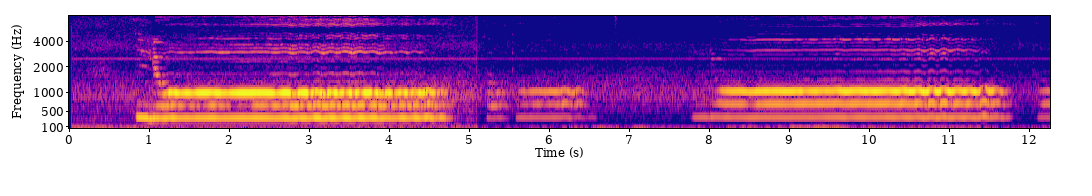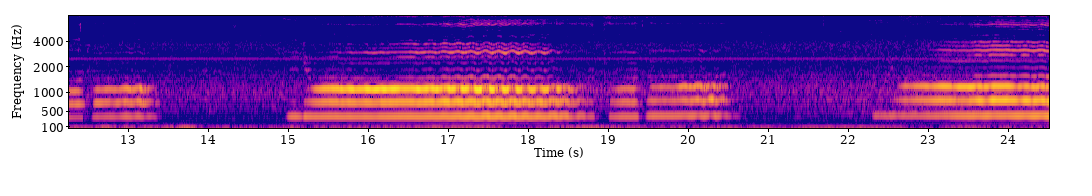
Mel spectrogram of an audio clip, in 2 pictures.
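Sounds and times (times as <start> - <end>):
person singing without piano: 0.8 - 6.6, 7.8 - 13.4, 15.0 - 20.6, 22.3 - 24.5.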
